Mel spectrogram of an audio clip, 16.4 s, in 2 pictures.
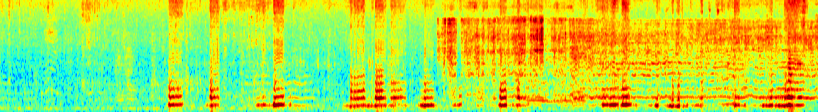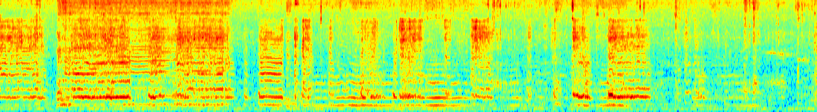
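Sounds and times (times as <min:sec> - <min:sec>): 
speech: 0:01.7 - 0:06.9
honey bees humming in a hive: 0:04.3 - 0:14.8
faint crackling movements: 0:04.3 - 0:15.3.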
